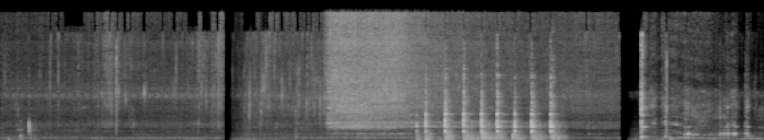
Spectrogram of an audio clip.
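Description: Grated coconut, mustard seeds and green chilies are stirred in a pan, first with a soft hiss, then with a run of rhythmic scraping strokes, close and fairly loud.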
